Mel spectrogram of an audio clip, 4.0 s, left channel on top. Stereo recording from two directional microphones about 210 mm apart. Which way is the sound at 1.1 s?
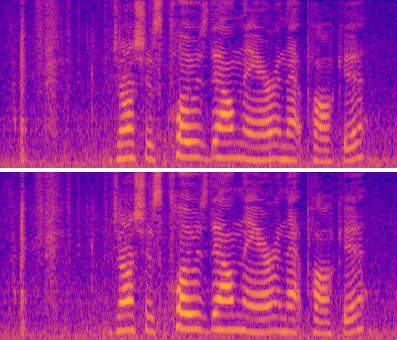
35° right (ahead or behind).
